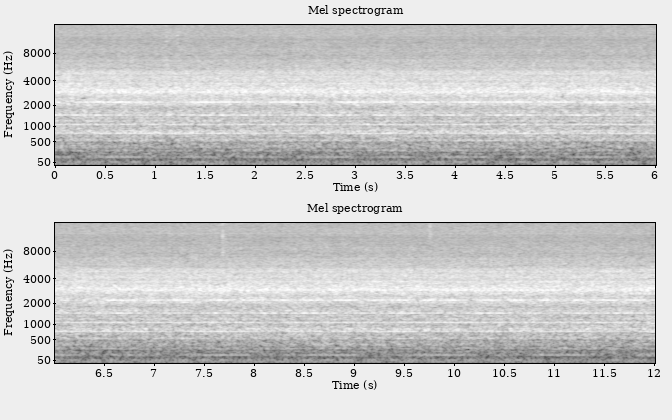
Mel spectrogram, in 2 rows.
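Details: HP ProLiant DL380p Gen8 server (24×4GB DIMMs, eight 300GB 10,000 rpm drives in RAID 5, both PSUs, no cards) during POST/boot: loud, steady rushing whoosh with constant high whine, no rattle or pulsing; fans at full speed, normal.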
